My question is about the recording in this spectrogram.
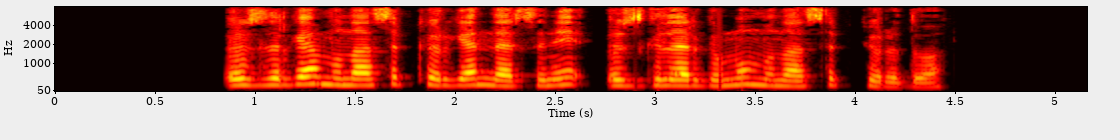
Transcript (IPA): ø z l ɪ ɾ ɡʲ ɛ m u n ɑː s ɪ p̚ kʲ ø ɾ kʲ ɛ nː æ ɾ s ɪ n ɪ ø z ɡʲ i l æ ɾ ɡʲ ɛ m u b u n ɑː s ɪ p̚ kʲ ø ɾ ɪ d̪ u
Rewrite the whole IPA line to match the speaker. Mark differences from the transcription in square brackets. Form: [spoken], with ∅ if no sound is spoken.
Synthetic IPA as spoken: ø z l ɪ ɾ ɡʲ ɛ m u n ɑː s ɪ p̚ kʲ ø ɾ [ɡʲ] ɛ nː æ ɾ s ɪ n ɪ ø z ɡʲ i l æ ɾ ɡʲ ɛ m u [m] u n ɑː s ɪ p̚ kʲ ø ɾ ɪ d̪ u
